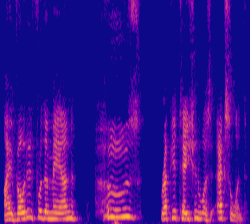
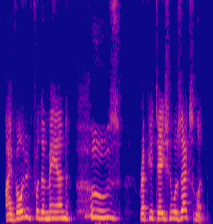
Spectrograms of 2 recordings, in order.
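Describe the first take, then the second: First: Slow, careful read of the example; reading a sample sentence. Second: Rereading the sample sentence. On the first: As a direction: read it out slowly so the class can follow. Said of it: "here's another sample sentence". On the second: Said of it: "here's the second sample sentence". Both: Shown as a demonstration.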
